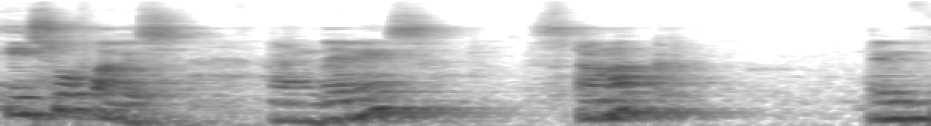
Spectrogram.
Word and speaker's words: esophagus: O is silent here, and that's why we are pronouncing it as esophagus.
